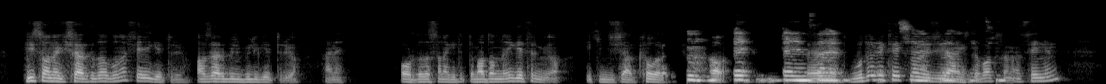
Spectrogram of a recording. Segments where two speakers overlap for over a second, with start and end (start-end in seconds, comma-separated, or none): 8.8-10.0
